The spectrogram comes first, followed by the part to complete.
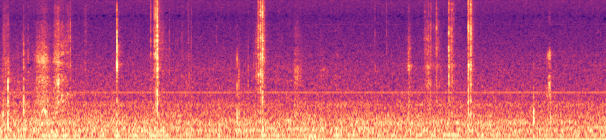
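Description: Near silence, broken by a few faint, sharp clicks and ticks of stiff trading cards being thumbed through one after another in the hands.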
